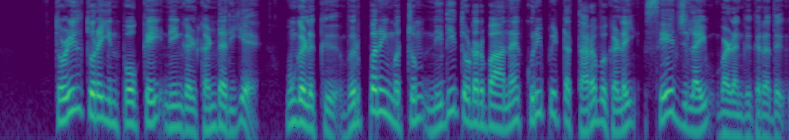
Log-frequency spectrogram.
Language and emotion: Tamil, neutral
